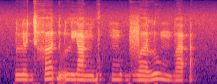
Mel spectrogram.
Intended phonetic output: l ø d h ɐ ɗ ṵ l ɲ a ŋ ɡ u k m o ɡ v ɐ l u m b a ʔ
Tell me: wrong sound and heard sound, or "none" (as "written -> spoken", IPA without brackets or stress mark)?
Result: ɲ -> j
